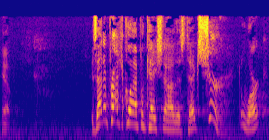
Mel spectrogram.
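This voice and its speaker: Preacher, male, voice going hoarse, pitched high, earnest emphatic delivery, muffled lo-fi church recording. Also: sing-song, a little fast. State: losing his voice. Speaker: pastor. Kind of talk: sermon. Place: church sanctuary.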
